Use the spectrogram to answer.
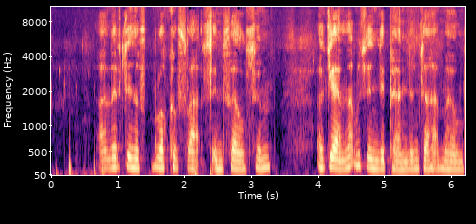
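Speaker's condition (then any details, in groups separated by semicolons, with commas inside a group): Parkinson's disease; Parkinson's disease for 20 years; beginning to slow down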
